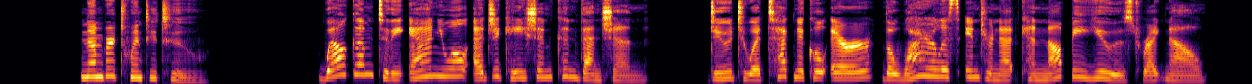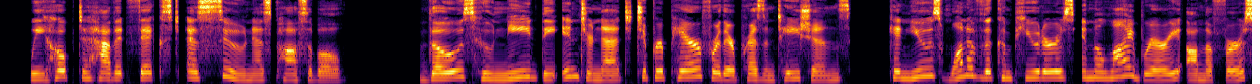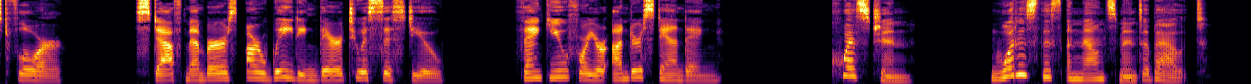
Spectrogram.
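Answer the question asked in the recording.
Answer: The wireless internet cannot be used right now because of a technical error.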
